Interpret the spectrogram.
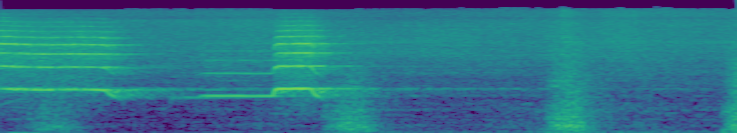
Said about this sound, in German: Ja, also wir sind ein Stück weit auf der Strecke der Bagdadbahn gefahren mit zwei Dampflokomotiven.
